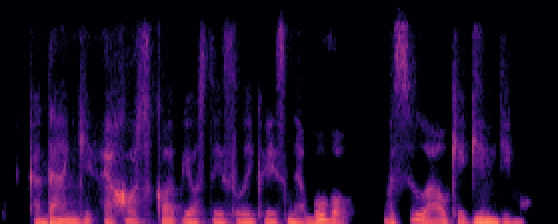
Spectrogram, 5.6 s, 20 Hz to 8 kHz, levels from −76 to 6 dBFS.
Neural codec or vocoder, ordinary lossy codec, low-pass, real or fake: codec, 24 kHz, 0.9 kbps, DualCodec; Opus, 32 kbps; 7.2 kHz; fake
